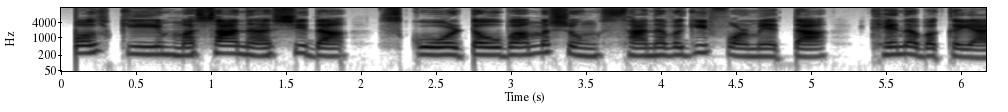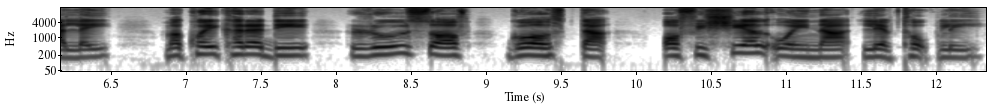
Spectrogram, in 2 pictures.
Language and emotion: Manipuri, neutral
